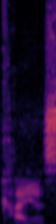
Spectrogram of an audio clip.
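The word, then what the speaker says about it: Kyuss: one of them oh i'm it's spawn of caius there we go i have to listen the uh the pronunciation so these are spawn of caius even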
